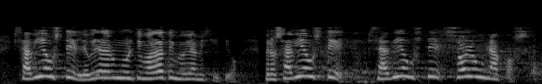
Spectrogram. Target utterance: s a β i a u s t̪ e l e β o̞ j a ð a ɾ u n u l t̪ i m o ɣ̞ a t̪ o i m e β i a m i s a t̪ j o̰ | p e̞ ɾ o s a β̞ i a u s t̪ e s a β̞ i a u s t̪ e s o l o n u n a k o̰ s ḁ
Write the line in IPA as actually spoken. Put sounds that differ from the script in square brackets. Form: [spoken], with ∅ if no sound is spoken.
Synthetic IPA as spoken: s a β i a u s t̪ e l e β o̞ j a ð a ɾ u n u l t̪ i m o [ð̞] a t̪ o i m e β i a m i s [i] t̪ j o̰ | p e̞ ɾ o s a β̞ i a u s t̪ e s a β̞ i a u s t̪ e s o l o [∅] u n a k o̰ s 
